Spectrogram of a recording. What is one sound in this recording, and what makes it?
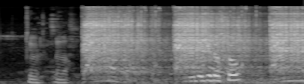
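An engine's starter cranks noisily in loud bursts.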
